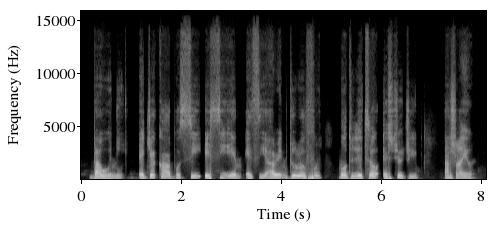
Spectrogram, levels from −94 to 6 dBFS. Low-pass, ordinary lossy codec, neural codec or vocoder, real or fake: 14.4 kHz; Opus, 64 kbps; codec, 44.1 kHz, 2.6 kbps, DAC; fake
